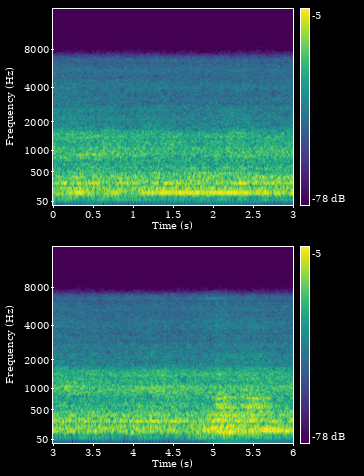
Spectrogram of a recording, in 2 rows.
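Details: Volkswagen Jetta 1.8T idling with a steady airy hiss and faint low hum, no knock; vacuum leak suspected, unconfirmed.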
